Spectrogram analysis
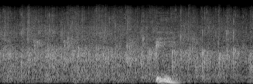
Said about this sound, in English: Let me ask you, though, who are you applauding?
